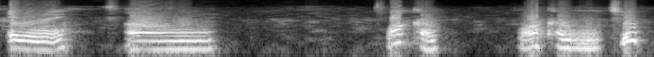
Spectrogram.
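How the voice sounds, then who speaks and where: A young woman vlogging casually, speaking softly with a voice made raspy by a flu, pausing often with ums. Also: on the low side, no room sound, rough recording. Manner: soft-spoken, halting with many ums. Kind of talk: casual personal vlog. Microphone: handheld mic.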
